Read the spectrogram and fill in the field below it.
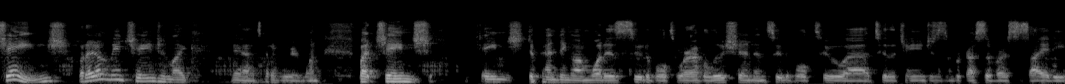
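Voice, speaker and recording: A man with a fairly low voice speaks at a moderate pace with ordinary pitch variation. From Nova Scotia, Canada (Annapolis Valley). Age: 30s. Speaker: transformation speaker. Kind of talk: interview. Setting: video call. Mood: calm, reflective. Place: home room. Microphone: webcam.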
